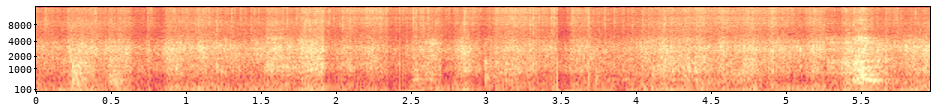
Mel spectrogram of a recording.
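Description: Blended onion-and-garlic spice paste with whole spices sizzling in oil in a stainless steel wok, with a metal spatula scraping and clicking against the pan as it is stirred. The paste has fried until the oil separates from it.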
